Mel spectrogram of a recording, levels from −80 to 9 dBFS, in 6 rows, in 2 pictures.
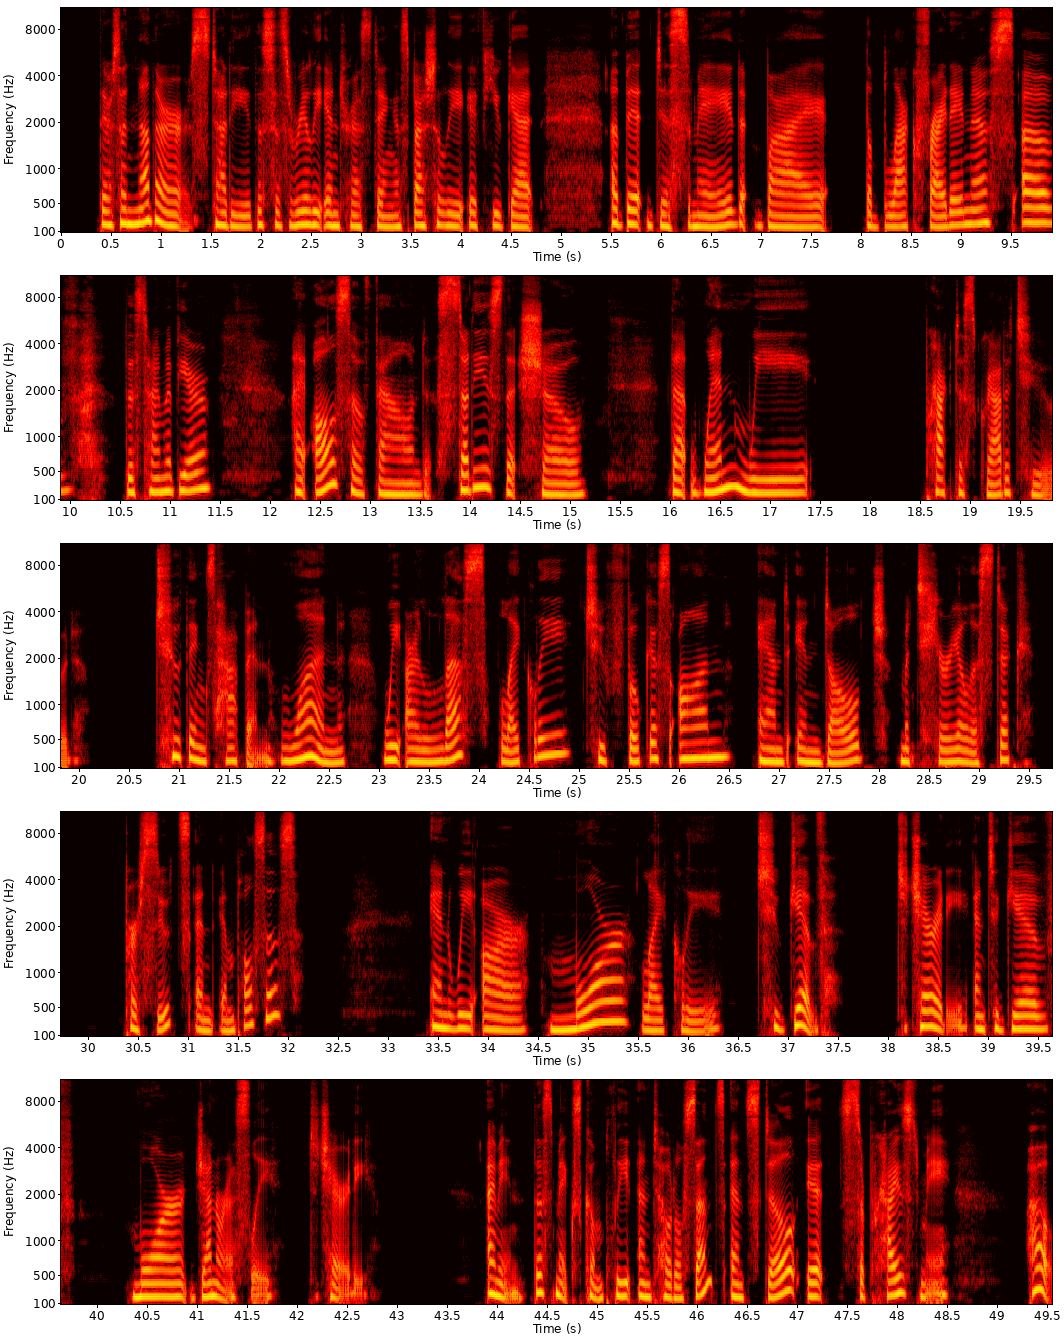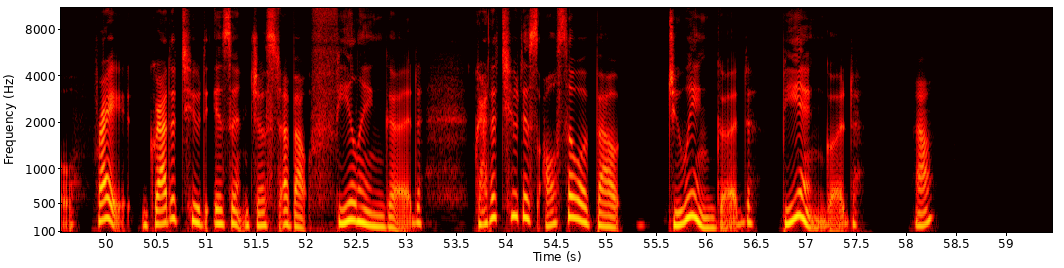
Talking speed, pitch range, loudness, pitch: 100 wpm, 175-220 Hz, -23 LUFS, 190 Hz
